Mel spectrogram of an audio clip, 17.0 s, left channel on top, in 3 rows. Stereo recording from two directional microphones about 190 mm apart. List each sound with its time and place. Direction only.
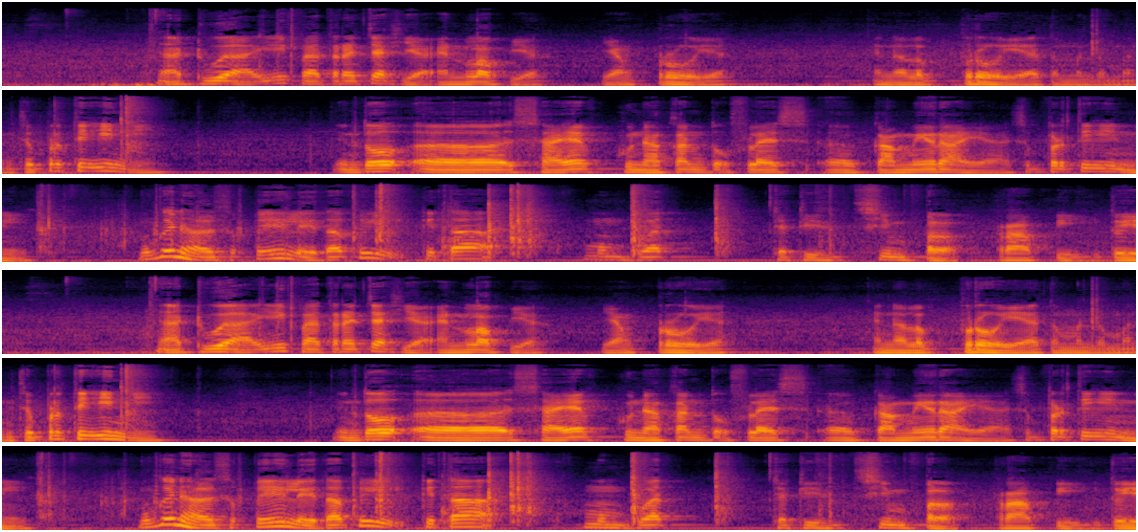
0.7 s speech: 20° right (ahead or behind)
7.3 s speech: centre (ahead or behind)
12.5 s speech: 25° right (ahead or behind)
15.1 s speech: 10° right (ahead or behind)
